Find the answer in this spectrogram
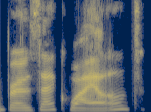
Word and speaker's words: Brozek-Wild: So, my name is Brozek Wild. Um, and it's okay to mispronounce it.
